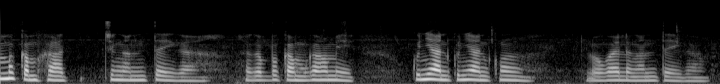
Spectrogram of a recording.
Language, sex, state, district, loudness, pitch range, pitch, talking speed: Wancho, female, Arunachal Pradesh, Longding, -20 LUFS, 180-210 Hz, 195 Hz, 115 wpm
